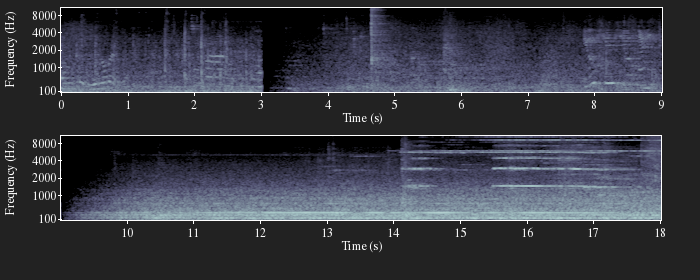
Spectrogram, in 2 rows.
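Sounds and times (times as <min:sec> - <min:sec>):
wheel and brake squeal: 0:13.4 - 0:18.0.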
